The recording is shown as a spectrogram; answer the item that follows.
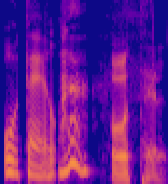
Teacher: with hotel in Italian, you don't have to pronounce the H, so it's hotel.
